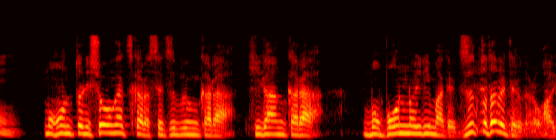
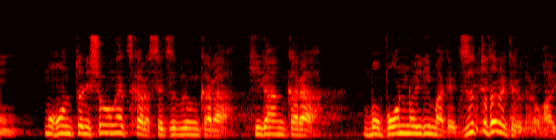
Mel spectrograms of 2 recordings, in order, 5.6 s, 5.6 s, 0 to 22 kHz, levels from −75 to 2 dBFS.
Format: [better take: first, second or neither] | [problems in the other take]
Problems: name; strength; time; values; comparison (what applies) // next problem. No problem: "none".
first | room echo; dies away in 2.1 s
